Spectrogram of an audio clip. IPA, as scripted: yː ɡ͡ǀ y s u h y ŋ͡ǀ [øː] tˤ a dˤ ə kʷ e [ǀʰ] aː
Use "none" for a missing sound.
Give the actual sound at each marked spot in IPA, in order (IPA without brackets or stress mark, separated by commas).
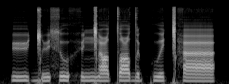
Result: əː, ǀʰ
